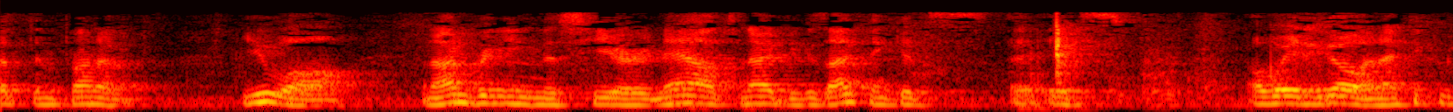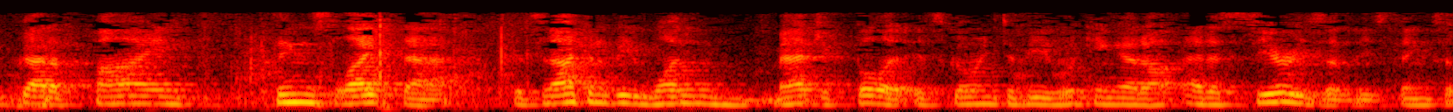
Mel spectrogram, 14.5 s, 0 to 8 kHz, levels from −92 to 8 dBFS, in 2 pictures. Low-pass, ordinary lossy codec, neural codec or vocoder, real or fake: 7.2 kHz; MP3, 24 kbps; vocoder, 44.1 kHz, 128 mel bands every 512 samples, BigVGAN v2; fake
